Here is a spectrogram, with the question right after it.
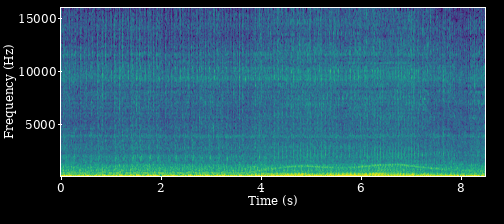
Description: Sportster engine knock. Am I hearing things? Do I have a bad lifter? Any advice is appreciated!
